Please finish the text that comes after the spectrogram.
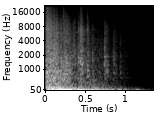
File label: Explo Small Plastic; Destruction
